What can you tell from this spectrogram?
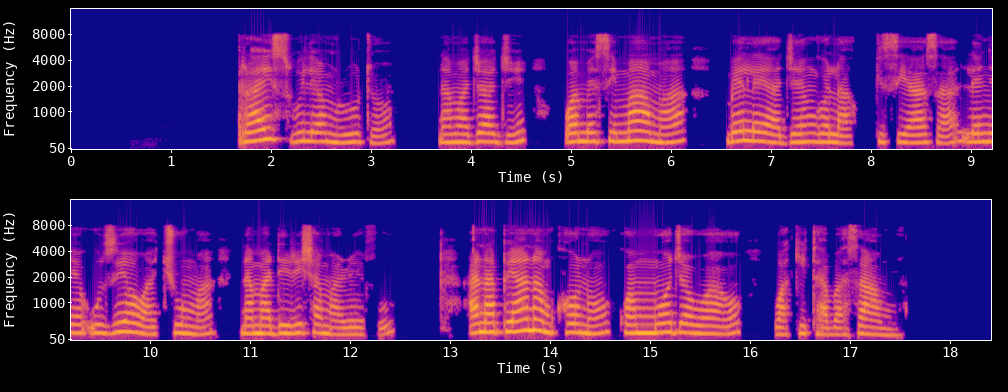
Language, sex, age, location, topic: Swahili, female, 25-35, Mombasa, government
